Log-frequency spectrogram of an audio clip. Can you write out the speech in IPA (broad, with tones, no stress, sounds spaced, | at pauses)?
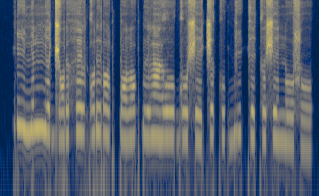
ɾ iː˦˨ ɲ ə˦ n ɲ ə˨ d͡ʒ ɔ˨ ɾ ə˧ h ɛ˦˨ l ɡ ɔ˦ ɾ ɨ˧ ɾ ɔ˨ l k͡p ɔ˨ l ɔ˧ k͡p ɨ˨ l ã˧ ɣ oː˧ ɡ oː˧ ʃ e˨ t͡ʃ ə˦˨ k u˨ ɡ͡b iː˦ k e˨˦ k ə˧ ʃ e˧ n oː˨ s oː˨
